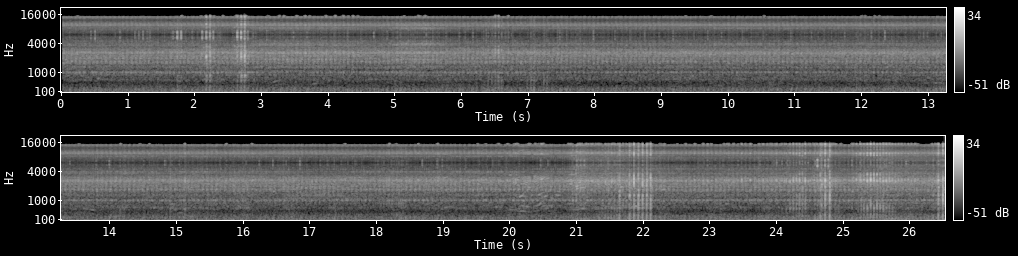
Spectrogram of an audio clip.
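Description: Go-kart engines running steadily on the grid, with indistinct voices; a few louder bursts near the end.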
